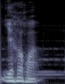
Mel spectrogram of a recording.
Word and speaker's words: 耶和华: 今天我们给亚威加上主 Adonai 的元音，就变成了亚威，读成耶和华。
